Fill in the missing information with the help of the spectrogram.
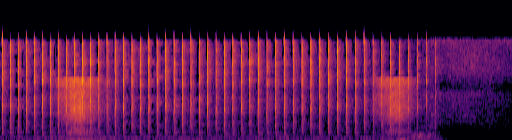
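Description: Clicking-gears sound effect for an animated logo: a fast, even ratchet-like ticking of about a dozen clicks a second over a faint hum. Two whooshes with a low thud come about a second in and about four seconds in. It stops about four and a half seconds in.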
